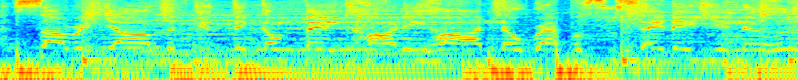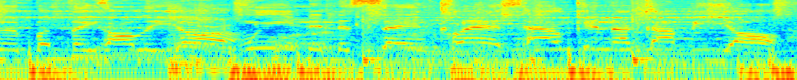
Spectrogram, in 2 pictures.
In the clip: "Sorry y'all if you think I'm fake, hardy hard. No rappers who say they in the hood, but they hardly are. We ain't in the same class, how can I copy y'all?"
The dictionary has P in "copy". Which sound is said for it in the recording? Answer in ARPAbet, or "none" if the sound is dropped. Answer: P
